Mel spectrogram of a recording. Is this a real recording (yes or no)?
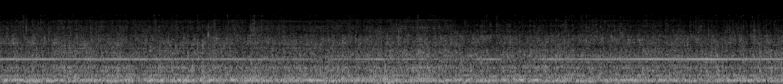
yes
